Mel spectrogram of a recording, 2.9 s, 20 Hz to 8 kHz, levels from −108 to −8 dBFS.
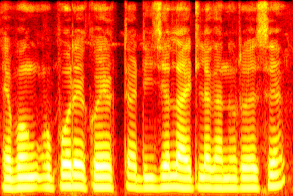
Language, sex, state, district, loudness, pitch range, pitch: Bengali, male, Assam, Hailakandi, -16 LUFS, 150-160 Hz, 155 Hz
